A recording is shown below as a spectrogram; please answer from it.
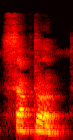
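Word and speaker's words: sceptre: तो यहां पर हमें किसका उच्चारण नहीं करना है, सी का उच्चारण नहीं करना है। ठीक है, सी का उच्चारण हमें नहीं करना है, सी साइलेंट है। इसको पढ़ेंगे सेप्टर, इसको क्या पढ़ेंगे, सेप्टर। क्लियर है ना, क्योंकि ई यहां पर ये भी उच्चारित नहीं हो रहा है, तो ये हो गया सेप्टर।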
